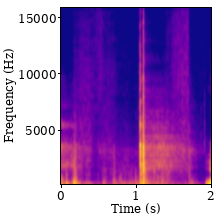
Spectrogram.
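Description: Plastic grille insert being pressed into the grille housing and snapping into its clips: one sharp click about a second in, with a few lighter clicks and a brief rubbing of plastic around it.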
